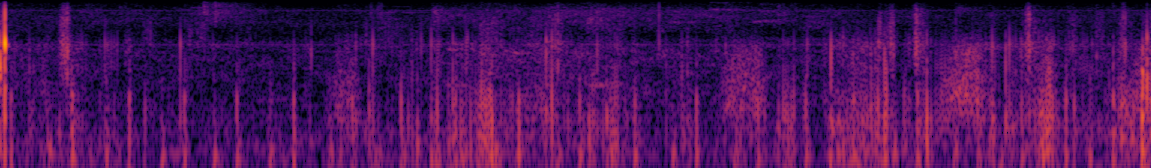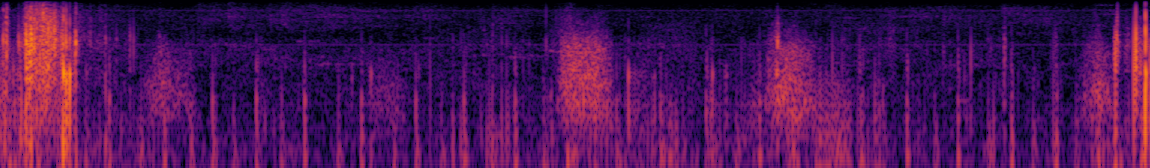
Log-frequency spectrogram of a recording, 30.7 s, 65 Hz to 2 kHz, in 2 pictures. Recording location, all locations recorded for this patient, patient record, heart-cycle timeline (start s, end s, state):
pulmonary valve (PV)
aortic valve (AV)+pulmonary valve (PV)+tricuspid valve (TV)+mitral valve (MV)
#Age: Child
#Sex: Female
#Height: 106.0 cm
#Weight: 17.4 kg
#Pregnancy status: False
#Murmur: Absent
#Murmur locations: nan
#Most audible location: nan
#Systolic murmur timing: nan
#Systolic murmur shape: nan
#Systolic murmur grading: nan
#Systolic murmur pitch: nan
#Systolic murmur quality: nan
#Diastolic murmur timing: nan
#Diastolic murmur shape: nan
#Diastolic murmur grading: nan
#Diastolic murmur pitch: nan
#Diastolic murmur quality: nan
#Outcome: Abnormal
#Campaign: 2014 screening campaign
0.00	0.43	unannotated
0.43	0.64	diastole
0.64	0.73	S1
0.73	0.94	systole
0.94	1.04	S2
1.04	1.40	diastole
1.40	1.50	S1
1.50	1.70	systole
1.70	1.80	S2
1.80	2.14	diastole
2.14	2.24	S1
2.24	2.42	systole
2.42	2.52	S2
2.52	2.84	diastole
2.84	2.94	S1
2.94	3.14	systole
3.14	3.24	S2
3.24	3.58	diastole
3.58	3.68	S1
3.68	3.90	systole
3.90	4.00	S2
4.00	4.38	diastole
4.38	4.48	S1
4.48	4.68	systole
4.68	4.78	S2
4.78	4.94	diastole
4.94	30.69	unannotated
